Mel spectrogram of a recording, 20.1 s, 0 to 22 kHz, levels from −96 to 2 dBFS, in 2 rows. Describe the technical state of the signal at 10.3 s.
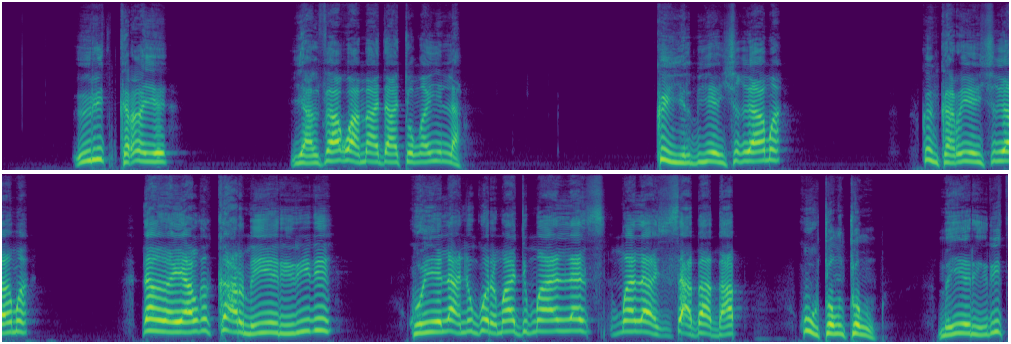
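At 10.3 s the speech signal is intact, with no audible technical fault at that moment.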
